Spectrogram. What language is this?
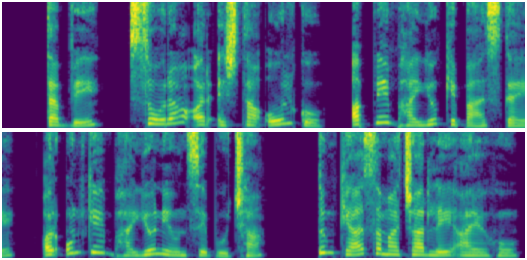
Hindi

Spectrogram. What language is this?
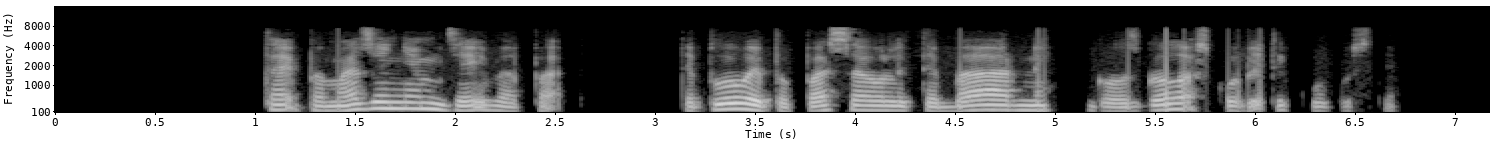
Latgalian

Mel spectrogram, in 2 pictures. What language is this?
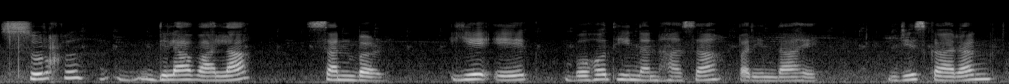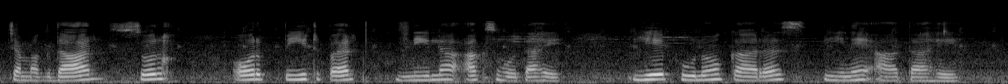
Urdu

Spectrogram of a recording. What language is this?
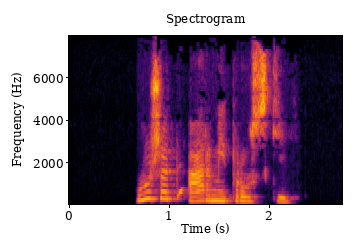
Western Mari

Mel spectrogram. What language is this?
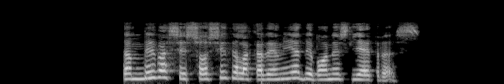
Catalan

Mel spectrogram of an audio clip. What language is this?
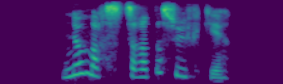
Kabyle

